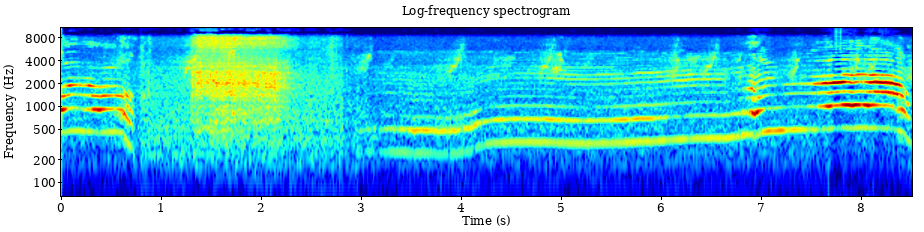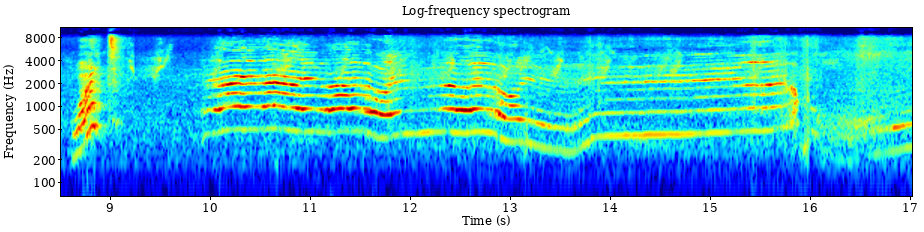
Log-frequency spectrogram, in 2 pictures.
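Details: Cat at the door yowling: a brief breathy rasp near the start, then long moaning wails that slide upward and bend, broken by short gaps. The cries grow louder and more urgent toward the end.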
